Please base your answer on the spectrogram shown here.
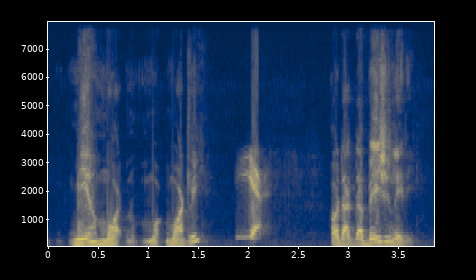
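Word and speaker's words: Mia Mottley: Tell me I'm pronouncing her name correctly? Mia Mortley?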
